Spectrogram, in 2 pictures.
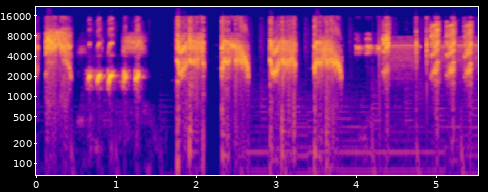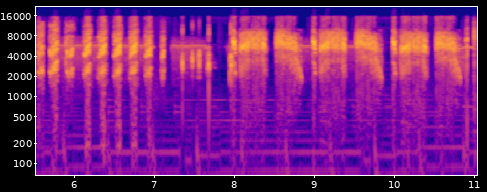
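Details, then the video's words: Swiftlet call lure from Indonesia, used by swiftlet farmers to draw birds into nesting houses: bursts of high, dry chirps and twitters, broken by short pauses and steady thin tones, with sharp edited cuts between segments. "SUARA PANGGIL BURUNG WALET"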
